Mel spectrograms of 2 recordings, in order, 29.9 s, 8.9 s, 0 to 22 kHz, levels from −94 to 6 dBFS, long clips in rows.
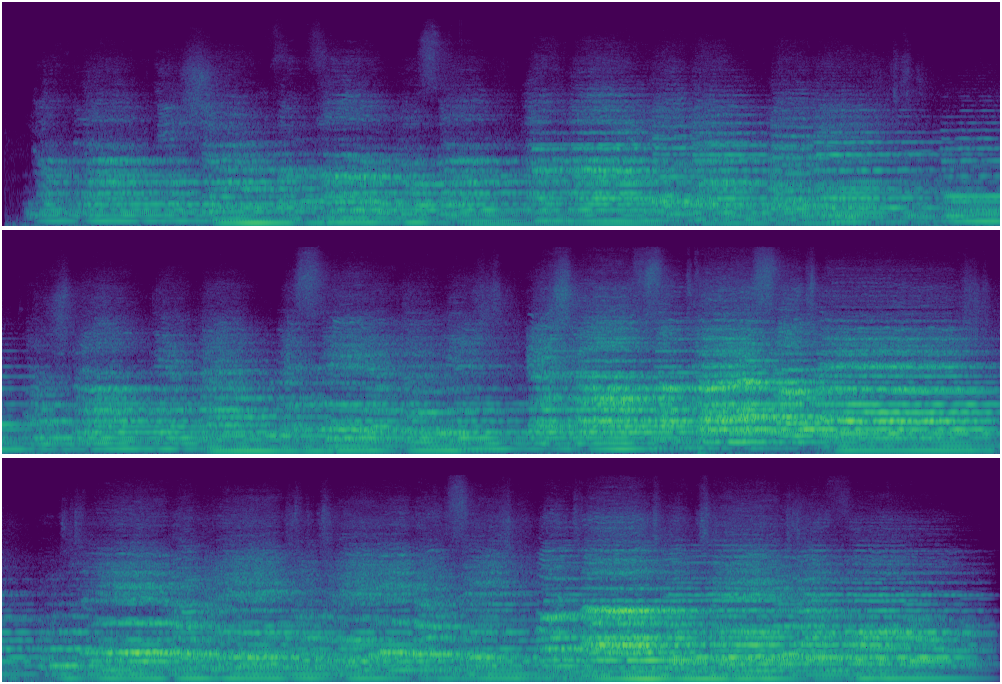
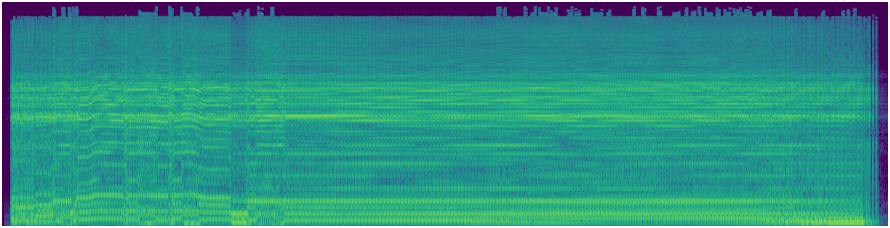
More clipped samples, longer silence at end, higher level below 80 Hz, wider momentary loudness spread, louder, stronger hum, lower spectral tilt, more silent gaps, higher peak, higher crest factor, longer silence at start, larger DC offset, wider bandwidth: neither; about the same, 0.05 s vs 0.1 s; second, -38 dBFS vs -28 dBFS; first, 14 LU vs 2 LU; second, -27 LUFS vs -12 LUFS; neither; first, -7 dB/octave vs -3 dB/octave; neither; about the same, -6 dBFS vs -4 dBFS; first, 20 dB vs 10 dB; first, 0.3 s vs 0.1 s; neither; second, 13 kHz vs over 20 kHz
